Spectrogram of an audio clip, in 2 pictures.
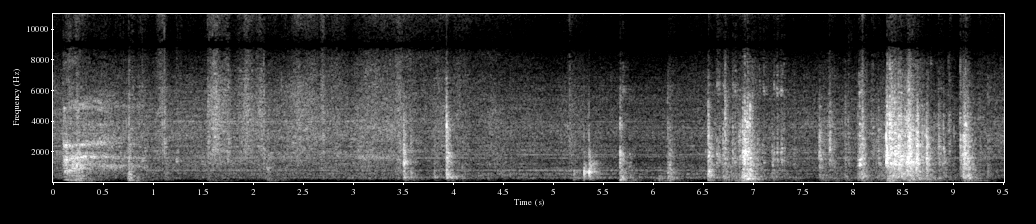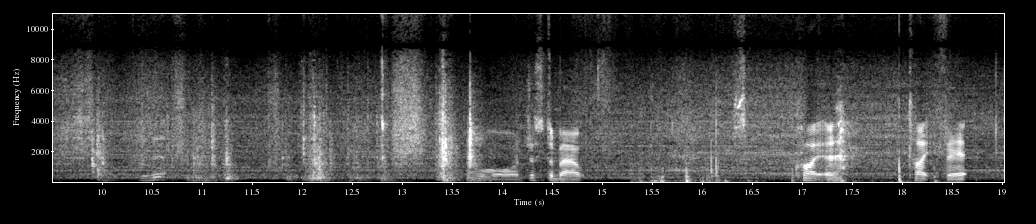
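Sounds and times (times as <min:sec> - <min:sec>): metal knocks clunks and scrapes: 0:05.3 - 0:10.1.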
